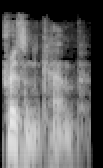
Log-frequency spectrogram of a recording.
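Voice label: "prison camp", British English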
